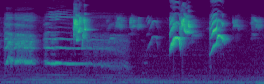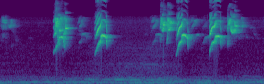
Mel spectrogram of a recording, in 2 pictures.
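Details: Male budgerigar, a tame caged Australian parakeet in active song: a long scratchy warbling phrase with a steady whistle, then a run of sharp rising and falling chirps in short bursts roughly every second.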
